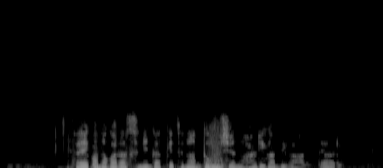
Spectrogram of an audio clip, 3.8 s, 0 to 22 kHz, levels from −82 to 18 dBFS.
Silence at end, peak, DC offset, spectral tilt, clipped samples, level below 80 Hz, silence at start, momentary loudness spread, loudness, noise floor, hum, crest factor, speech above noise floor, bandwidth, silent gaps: 0.45 s; -16 dBFS; under 0.1%; -6.5 dB/octave; under 0.1%; -66 dBFS; 0.75 s; 14 LU; -35 LUFS; -69 dBFS; none; 20 dB; 35 dB; 7.2 kHz; none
